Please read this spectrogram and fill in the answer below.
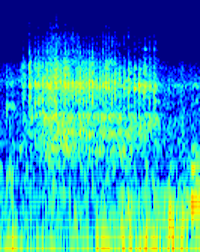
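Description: Boat trailer hand winch turning, its ratchet pawl clicking in a fast, even run for about a second and a half.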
